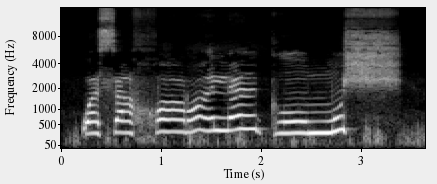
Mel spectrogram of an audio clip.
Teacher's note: Bunyikan tafashi pada huruf shim ya. Bunyi angin yang berhamburan. · masukkan bunyi mim itu terus ke dalam shim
